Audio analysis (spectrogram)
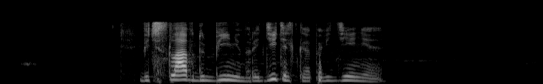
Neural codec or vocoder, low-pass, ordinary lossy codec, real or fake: vocoder, 22.05 kHz, 80 mel bands, Vocos; 7.2 kHz; none; fake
